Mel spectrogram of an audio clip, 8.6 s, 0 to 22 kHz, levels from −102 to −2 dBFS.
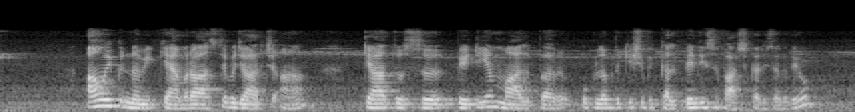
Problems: constant background noise, echo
